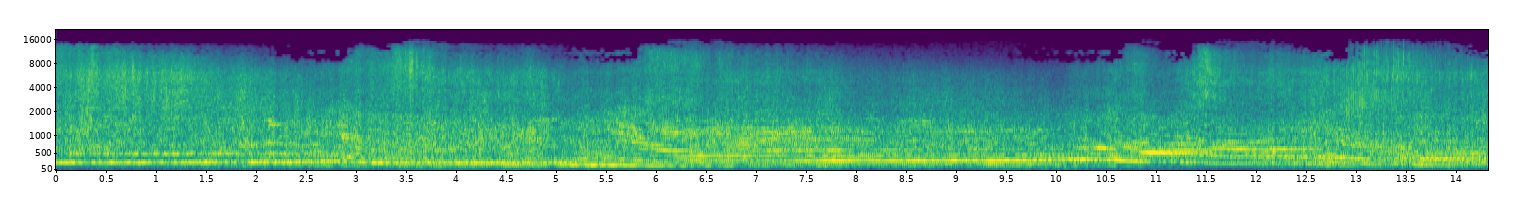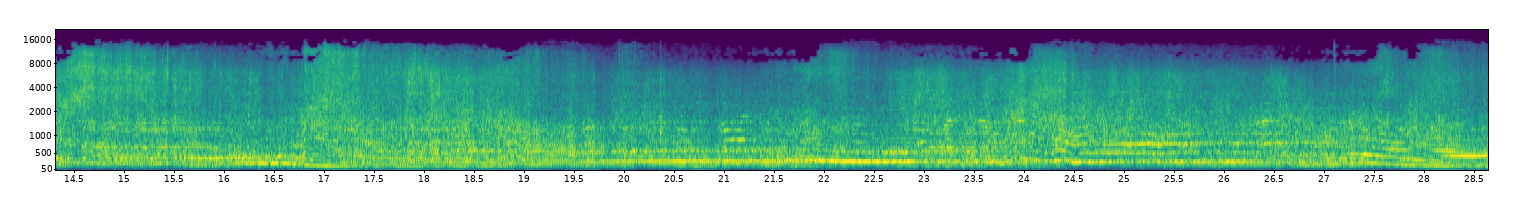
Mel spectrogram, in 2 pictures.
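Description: Racing cars' engines at high revs going past one after another at speed, the engine note dropping in pitch again and again every few seconds as cars go by.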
